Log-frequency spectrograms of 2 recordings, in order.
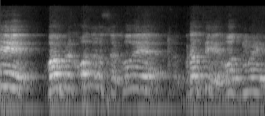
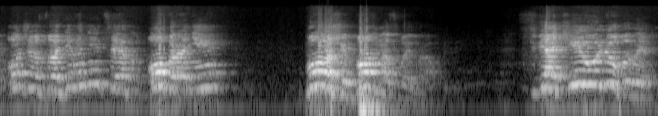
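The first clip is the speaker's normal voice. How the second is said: scripture reading; 10 dB louder than usual. Acted. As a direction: proclaim each word to the church. Reads scripture aloud.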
